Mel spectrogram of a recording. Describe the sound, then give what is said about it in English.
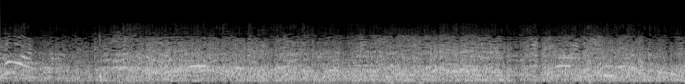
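A large English crowd roars and shouts continuously at a boxing match, a dense, loud wash of overlapping voices with occasional higher yells rising out of the din. “Crazy crowd, the English. Always shout for the underdogs.”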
